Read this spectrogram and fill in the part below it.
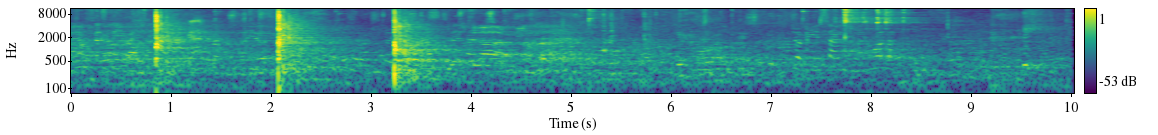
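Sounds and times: murmur of voices: 0.0 - 10.0
sharp knocks with hall echo: 0.8 - 1.2, 2.1 - 2.6, 3.2 - 3.8.

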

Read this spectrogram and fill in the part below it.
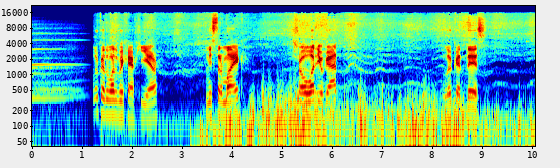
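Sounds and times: drone motors whining: 0.0 - 10.0.

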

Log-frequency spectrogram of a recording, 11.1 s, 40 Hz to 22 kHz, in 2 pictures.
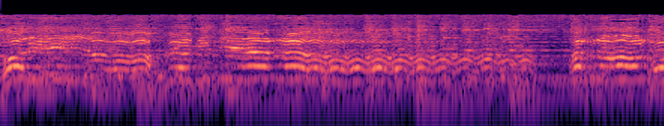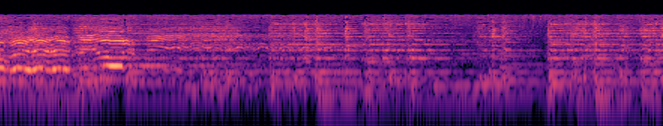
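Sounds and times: solo voice singing with vibrato: 0.0 - 8.2
plucked guitars: 0.0 - 11.0.

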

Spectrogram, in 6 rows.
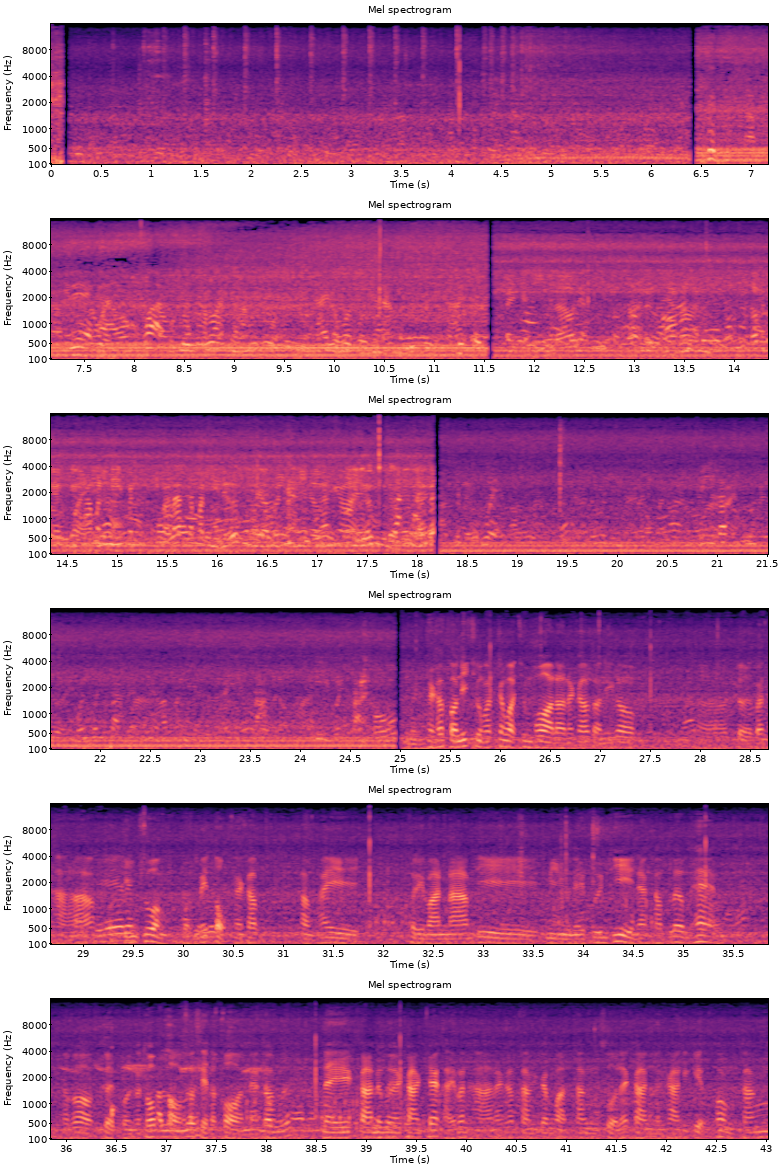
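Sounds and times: engine running: 0.0 - 43.0
indistinct talk: 5.8 - 43.0.

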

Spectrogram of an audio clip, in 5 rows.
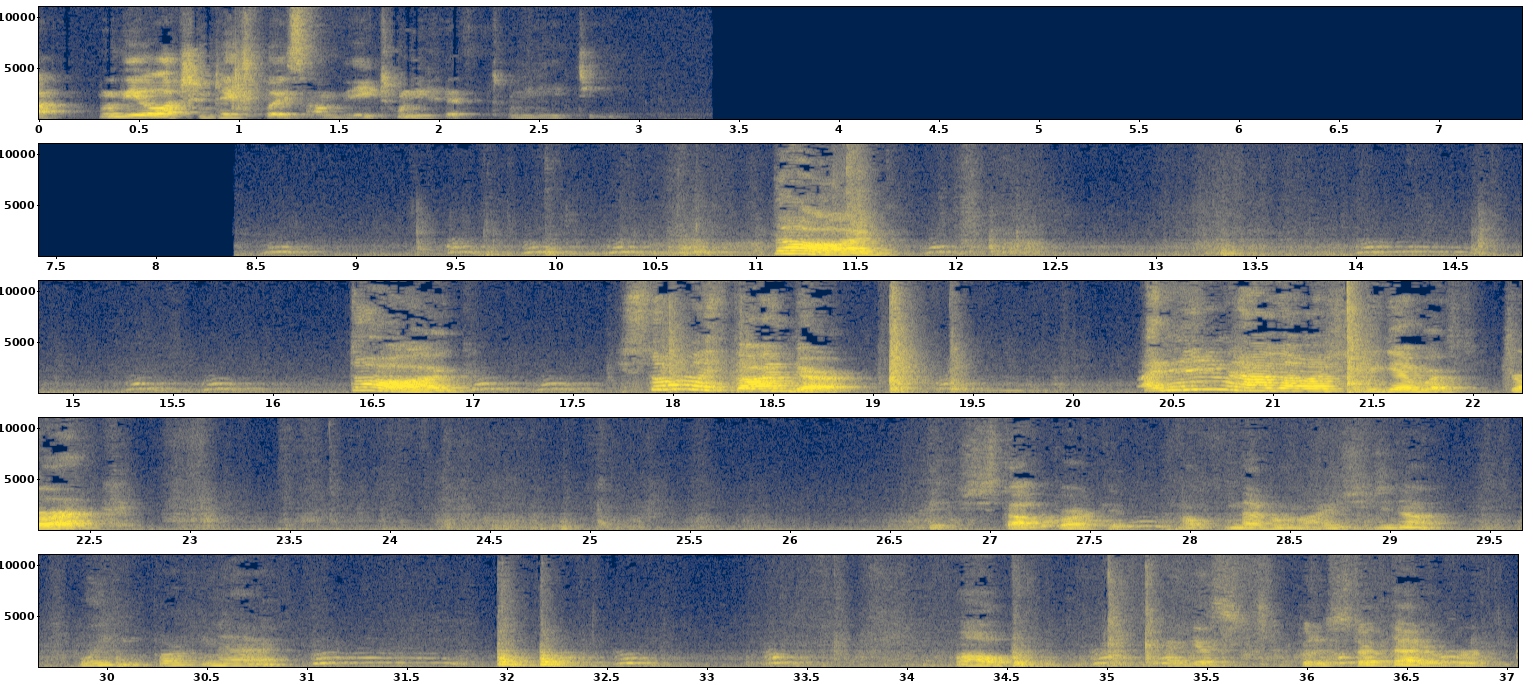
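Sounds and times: dog barking faintly: 8.5 - 11.1, 11.8 - 12.2, 14.0 - 14.6, 15.2 - 16.0, 17.0 - 17.7, 27.1 - 28.2, 31.0 - 33.7, 34.9 - 37.0.

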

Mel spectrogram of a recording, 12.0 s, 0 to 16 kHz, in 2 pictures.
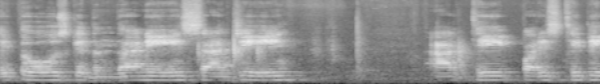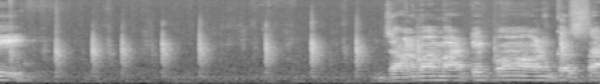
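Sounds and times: chalk tapping and scraping on blackboard: 1.8 - 3.8, 5.9 - 12.0.

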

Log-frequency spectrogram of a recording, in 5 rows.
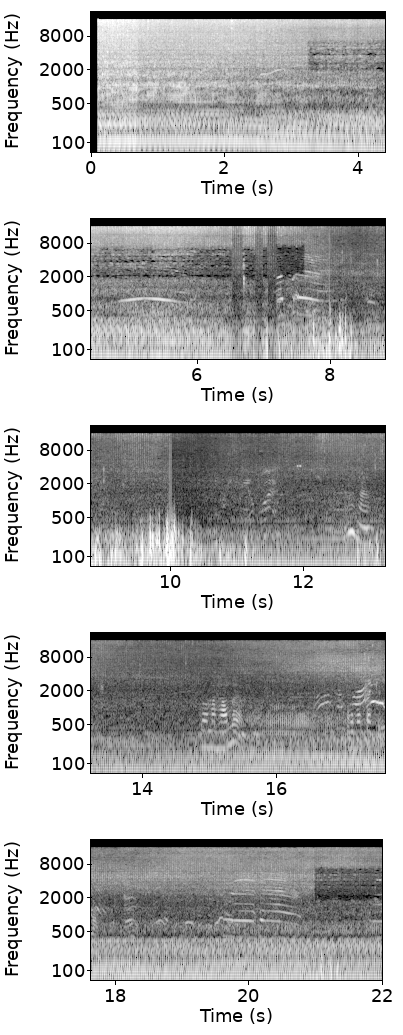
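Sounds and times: propeller plane engine running: 0.1 - 22.0.

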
